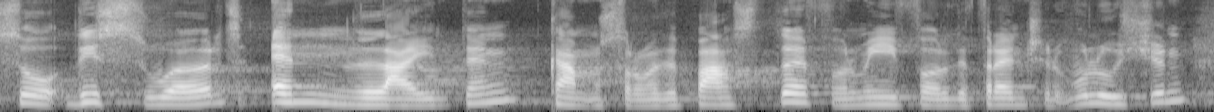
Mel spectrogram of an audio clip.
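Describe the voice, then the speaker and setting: Speaking at a fairly slow pace with an Italian accent, a woman uses a fairly low pitch and ordinary pitch variation. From Italy. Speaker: bookseller. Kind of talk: panel discussion. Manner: halting.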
